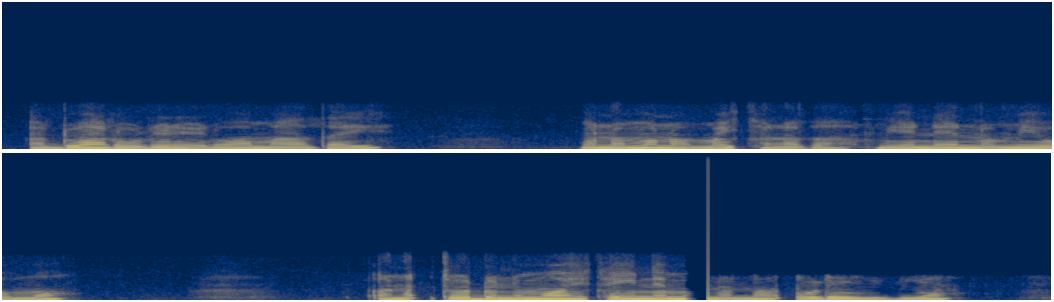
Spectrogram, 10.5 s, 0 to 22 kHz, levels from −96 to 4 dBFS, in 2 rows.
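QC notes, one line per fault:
8.66 to 8.78 s, handover gap: just after "tondũ nĩ moĩkaine" the speech fades out within a few tens of milliseconds and stays silent for about 120 ms. No speech frames arrived while the call switched networks, so this stretch is lost.
8.78 to 10.50 s, fallback to narrowband: from the gap onward nothing remains above 4 kHz, and the speech turns dull and rougher. The call dropped from HD Voice to a narrowband codec, which fits AMR-NB at a low rate of around 7.4 kbit/s.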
